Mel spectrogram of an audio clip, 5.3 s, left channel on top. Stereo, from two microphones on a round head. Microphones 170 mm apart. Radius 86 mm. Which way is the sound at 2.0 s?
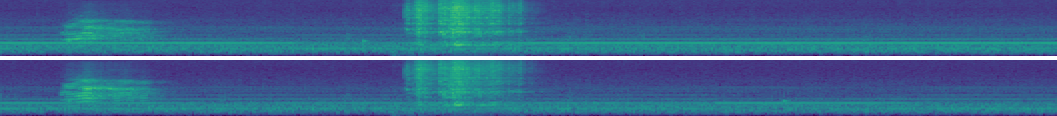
10° left (ahead or behind).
